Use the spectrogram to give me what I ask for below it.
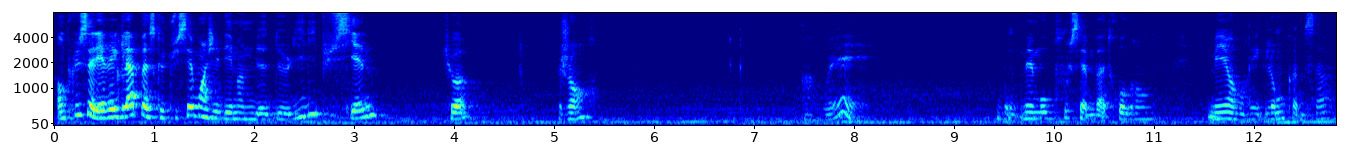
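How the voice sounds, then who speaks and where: A woman's voice: fairly low pitch, a little slow, long pauses, darkish tone, a little hiss or hum. A woman with a French accent reviewing a beauty box in a casual, rambling chat full of asides and fillers.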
